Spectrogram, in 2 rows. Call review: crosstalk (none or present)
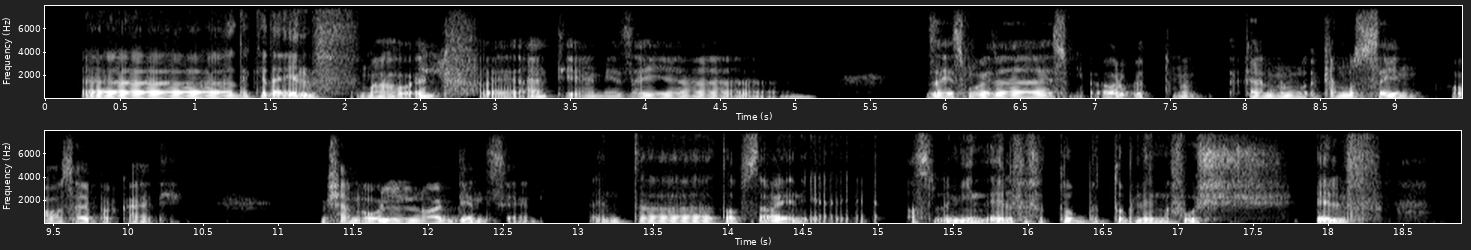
none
